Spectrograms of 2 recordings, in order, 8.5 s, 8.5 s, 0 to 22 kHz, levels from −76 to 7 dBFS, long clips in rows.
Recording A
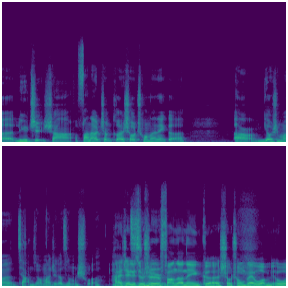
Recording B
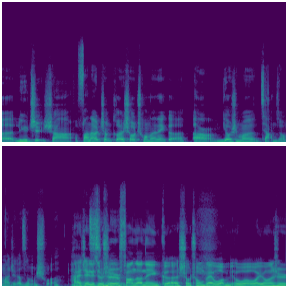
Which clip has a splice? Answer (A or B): B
